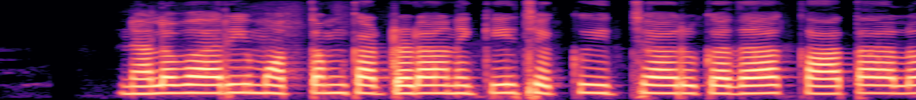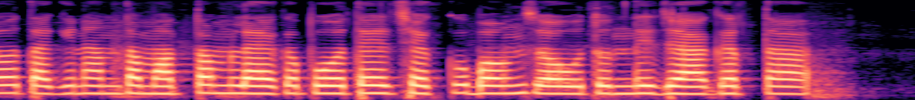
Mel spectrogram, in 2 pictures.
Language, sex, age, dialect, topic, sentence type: Telugu, female, 18-24, Utterandhra, banking, statement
